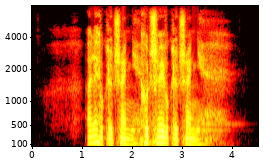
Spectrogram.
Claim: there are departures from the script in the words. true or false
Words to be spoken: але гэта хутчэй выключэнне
true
